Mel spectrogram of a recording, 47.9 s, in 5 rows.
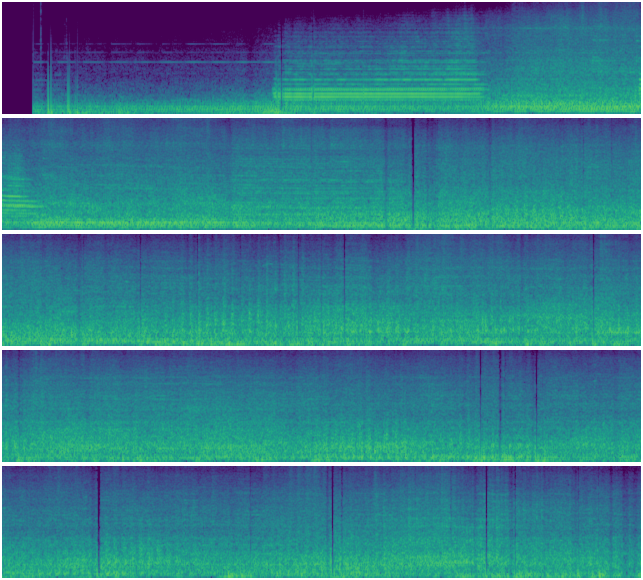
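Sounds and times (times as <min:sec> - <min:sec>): freight train wheels rumbling: 0:00.5 - 0:47.9.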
